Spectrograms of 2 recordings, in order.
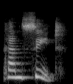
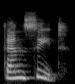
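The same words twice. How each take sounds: Both takes have the same delivery.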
